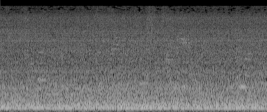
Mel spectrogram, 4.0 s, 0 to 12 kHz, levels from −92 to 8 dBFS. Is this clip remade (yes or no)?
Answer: no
